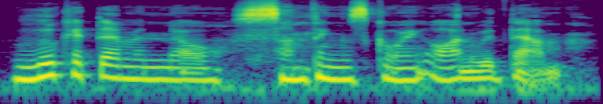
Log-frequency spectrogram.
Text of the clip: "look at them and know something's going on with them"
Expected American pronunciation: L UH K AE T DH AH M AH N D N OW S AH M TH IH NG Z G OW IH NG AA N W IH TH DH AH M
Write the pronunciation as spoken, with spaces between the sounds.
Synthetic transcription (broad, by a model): L UH K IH T DH AH M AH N N OW S AH M TH IH NG Z G OW IH NG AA N W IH DH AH M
